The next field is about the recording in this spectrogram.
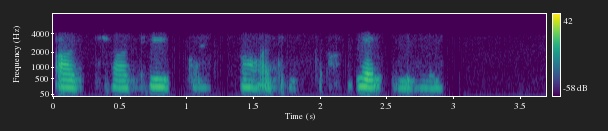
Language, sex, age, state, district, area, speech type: Sindhi, female, 30-45, Gujarat, Surat, urban, conversation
